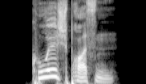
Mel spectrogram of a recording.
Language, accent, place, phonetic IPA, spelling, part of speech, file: German, Germany, Berlin, [ˈkoːlˌʃpʁɔsn̩], Kohlsprossen, noun, De-Kohlsprossen.ogg
- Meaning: plural of Kohlsprosse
